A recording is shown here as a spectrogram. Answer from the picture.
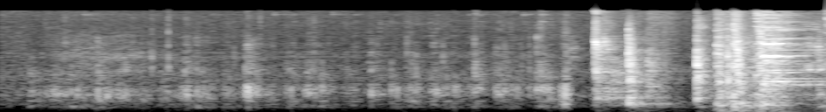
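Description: A dog eating from a stainless steel bowl, a soft patter of chewing and bowl contact. About three seconds in, cookware clatters loudly as it is pulled out of a kitchen cabinet.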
